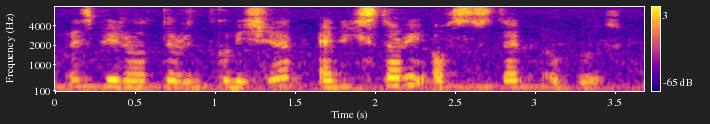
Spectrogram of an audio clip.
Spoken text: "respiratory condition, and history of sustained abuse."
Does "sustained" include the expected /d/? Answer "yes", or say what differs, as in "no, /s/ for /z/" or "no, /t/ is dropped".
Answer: no, /d/ is dropped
